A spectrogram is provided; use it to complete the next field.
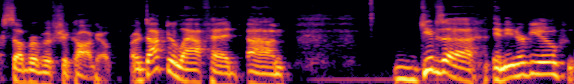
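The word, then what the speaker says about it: Laughead: named Dr Charles and I'm saying it laugh head I don't care how it's really pronounced it's l-a-u-g-h-e-a-d it's probably pronounced like log in there Dr laugh head he's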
